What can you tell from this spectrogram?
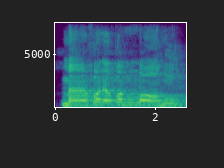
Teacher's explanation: اللہ کلام کو یہاں بھی منہ بھر کے پڑھیں گے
